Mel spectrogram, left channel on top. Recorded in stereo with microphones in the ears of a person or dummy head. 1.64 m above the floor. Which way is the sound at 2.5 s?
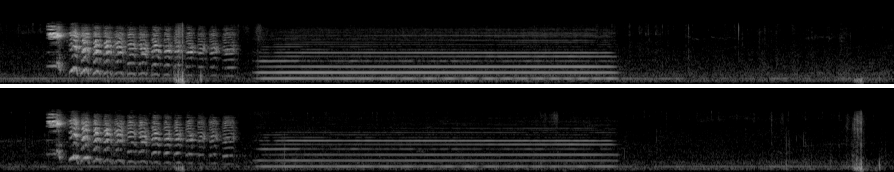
25° left (ahead or behind).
